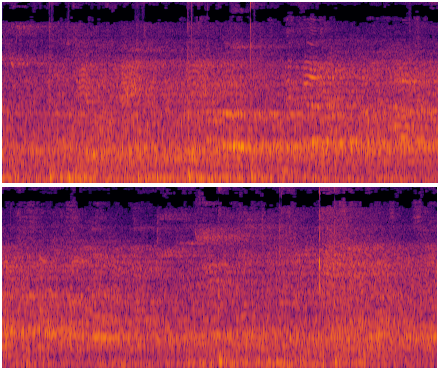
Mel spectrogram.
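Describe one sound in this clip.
Young men talk and call out across an echoing gym.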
